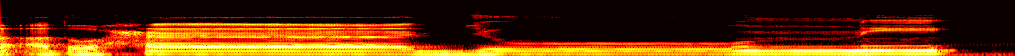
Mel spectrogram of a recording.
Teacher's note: تو اب اس کو جب اس میں داخل کریں گے مدغم فی میں، پہلے نون کو دوسرے نون میں داخل کریں گے، متحرک نون میں داخل کریں گے تو شکل آ جائے گی یہ، اور اس پر تشدید آ جائے گی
